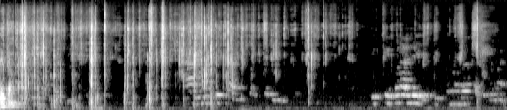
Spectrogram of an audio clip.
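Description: Paper rustles and crinkles in a young man's hands.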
